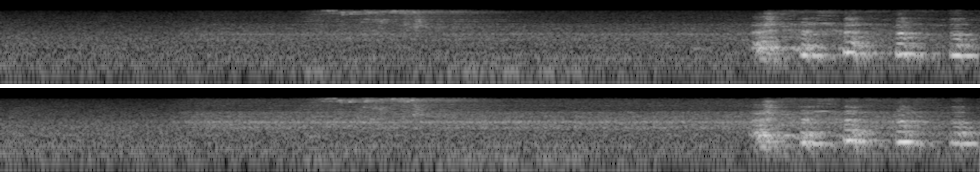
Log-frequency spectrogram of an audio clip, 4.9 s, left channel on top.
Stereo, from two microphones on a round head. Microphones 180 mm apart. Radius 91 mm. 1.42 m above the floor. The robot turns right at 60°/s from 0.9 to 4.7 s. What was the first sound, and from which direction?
A squeak, 130° right.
